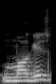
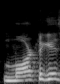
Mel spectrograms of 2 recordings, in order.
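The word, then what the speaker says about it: mortgage: सो ये जो होता है ना, इसको मॉर्गेज पढ़ते हैं, मॉर्गेज। सो मॉर्टगेज नहीं पढ़ते हैं, टी साइलेंट रहता है इसमें, आर भी लगभग साइलेंट रहता है।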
